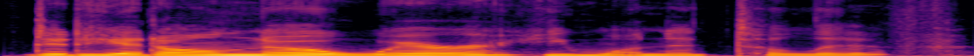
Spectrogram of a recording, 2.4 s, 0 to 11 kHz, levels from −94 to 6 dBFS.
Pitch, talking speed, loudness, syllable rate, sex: 245 Hz, 245 wpm, -14 LUFS, 5.2 syllables/s, female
